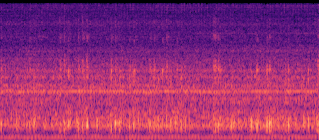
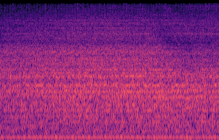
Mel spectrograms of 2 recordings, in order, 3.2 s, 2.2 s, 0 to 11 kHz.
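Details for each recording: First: BMW E46 at idle: a faint thin squeak around 1 kHz with irregular chatter. The alternator was suspected, but probing traced it to the belt tensioner mechanism, and the belt is jumping in and out. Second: BMW E46 with a squeak traced to a bad tensioner pulley, now fitted with a known-good used tensioner; even steady hum with no squeal, chirp or rumble; normal belt drive.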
